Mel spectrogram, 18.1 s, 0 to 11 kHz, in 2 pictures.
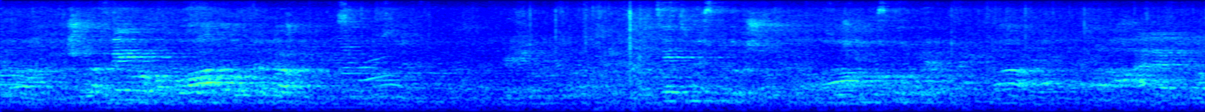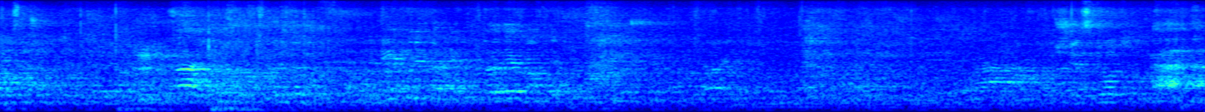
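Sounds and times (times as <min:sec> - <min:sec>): crowd murmur in hall: 0:00.0 - 0:18.0.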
